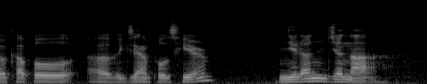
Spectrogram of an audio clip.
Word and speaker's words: Nirañjanā: Okay, if anuswara precedes a palatal sound, it's the nya, the palatal nasal sound. So a couple of examples here. Niranjana, Niranjana, Niranjana.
